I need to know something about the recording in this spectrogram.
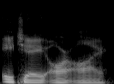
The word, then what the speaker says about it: Hari: I don't know if it's pronounced Harry or Hari. It's Hari. Hari Neff, I think is how you'd say it.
